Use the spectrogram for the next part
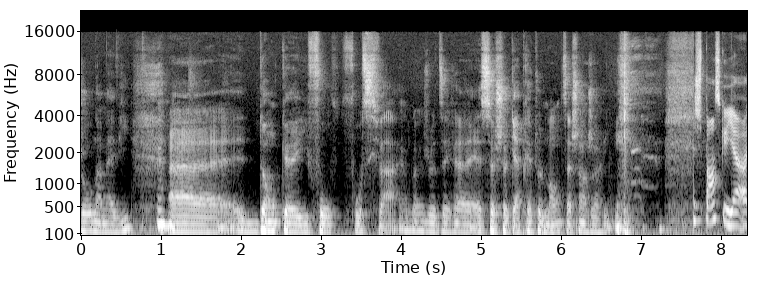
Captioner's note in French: rires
